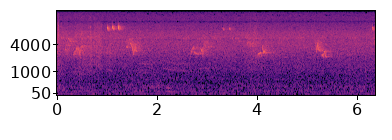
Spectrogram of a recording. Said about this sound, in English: These are American red starts that are rattling. At least one female.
